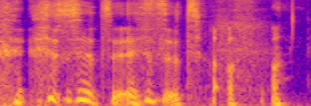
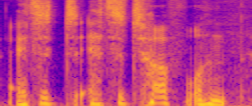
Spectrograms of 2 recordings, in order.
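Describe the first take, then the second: First: Higher, slow, hammed-up stage Irish; mock Irish lilt. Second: Said in the usual way. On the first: Podcaster mulling bad film Irish accents, slow mock Irish lilt. Repeats phrase in put-on voice.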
